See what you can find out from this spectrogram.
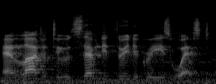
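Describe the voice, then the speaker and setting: A man's voice: medium pitch, brisk, natural voice, low-quality recording. An actor playing a deferential, matter-of-fact male henchman in a video game, with music behind him. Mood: businesslike. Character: businesslike male henchman reporting to his boss. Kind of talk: video game cutscene acting.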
